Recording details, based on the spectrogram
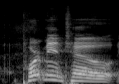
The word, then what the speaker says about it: portmanteau: Portmanteau is spelled with an E, and the last syllable reminds with toe, not two.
